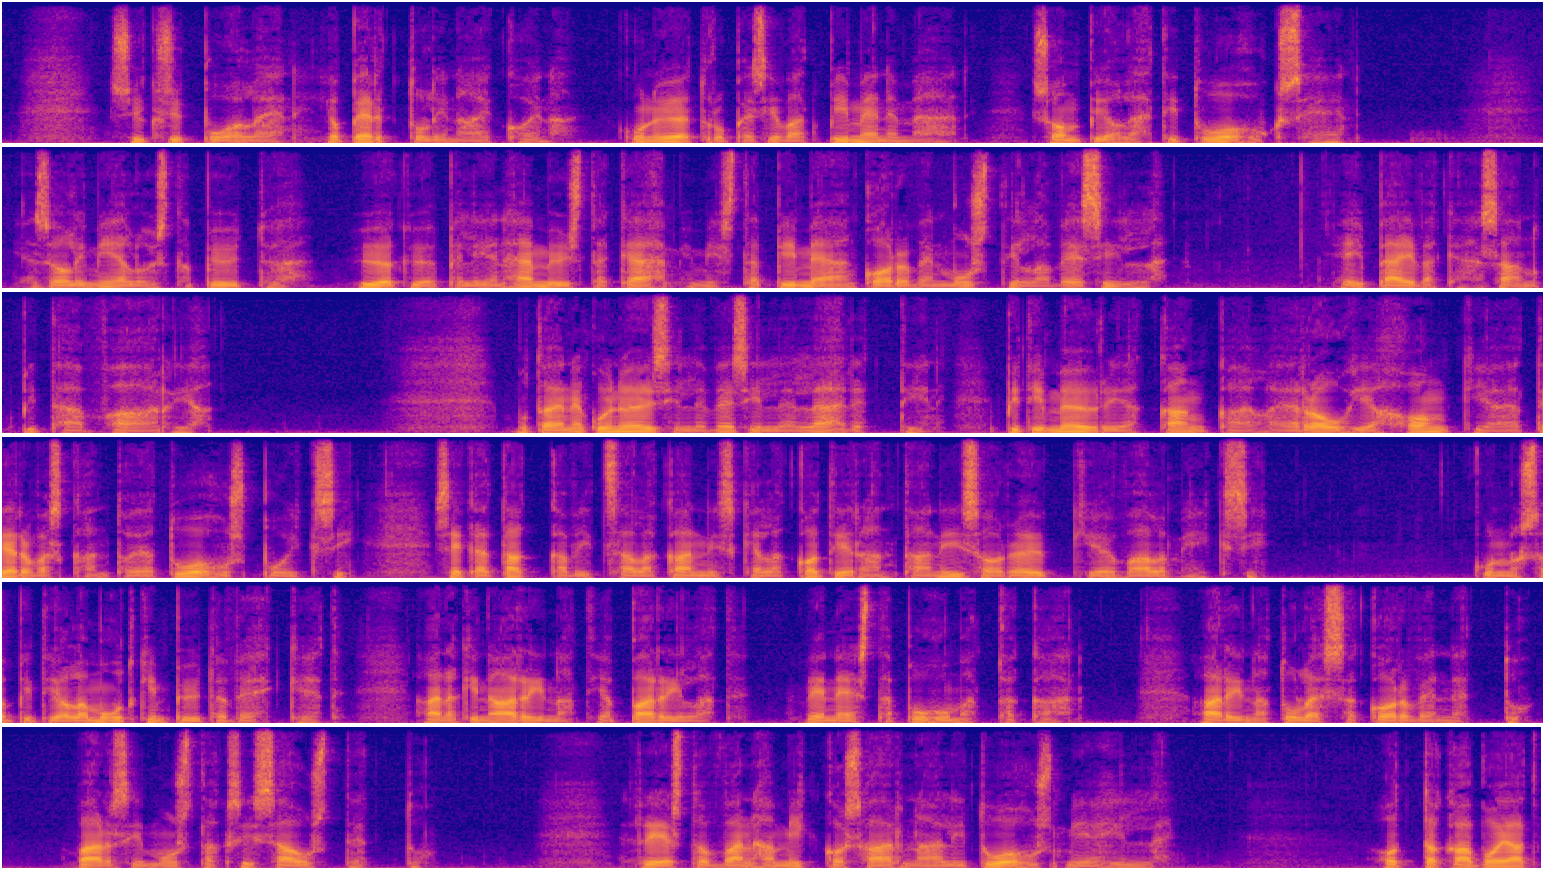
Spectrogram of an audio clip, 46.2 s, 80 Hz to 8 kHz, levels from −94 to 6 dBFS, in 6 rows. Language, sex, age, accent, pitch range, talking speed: Finnish, male, 40-59, native, 80-95 Hz, 95 wpm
